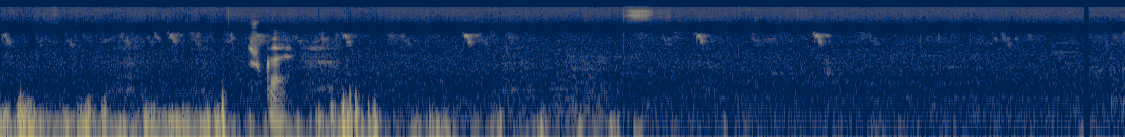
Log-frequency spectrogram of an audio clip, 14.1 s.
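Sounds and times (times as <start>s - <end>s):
faint bird chirps: 7.8s - 11.0s.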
